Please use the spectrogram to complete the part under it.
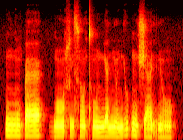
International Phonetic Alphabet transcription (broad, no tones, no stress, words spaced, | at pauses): ĩŋ͡mũk͡pæ | ɡ͡bõ ɬisõtʰũ ɲænʲõnʲu ɓĩʃæ rʲõ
